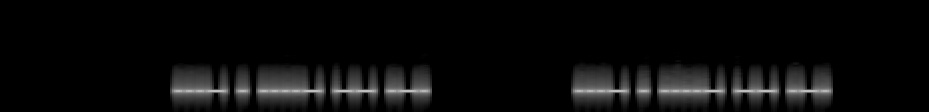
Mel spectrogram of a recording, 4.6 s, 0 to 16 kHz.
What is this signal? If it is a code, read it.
Morse code, heard as a keyed tone, about 44 wpm, 700 Hz. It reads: VE4MR VE4MR
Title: Call Signs Repeated 3x - 45wpm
